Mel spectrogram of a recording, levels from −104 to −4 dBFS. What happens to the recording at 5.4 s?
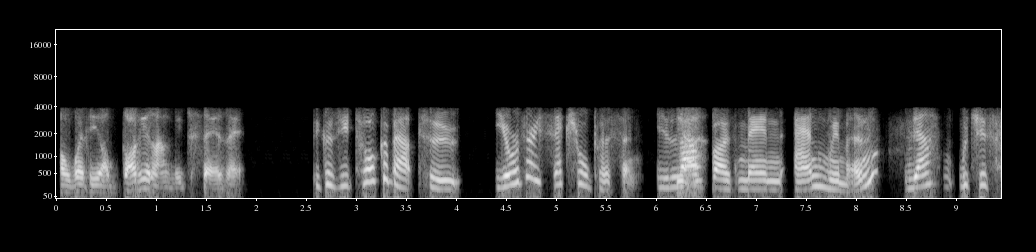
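At 5.4 s the speech is passing through G.723.1 codec damage, which runs through the whole clip. The codec codes the sound in 30 ms frames and updates its voice model slowly, so fast changes get smeared. The damage is heavy and fits a rate near 6 kbit/s. Nothing above 3.5 kHz survives, and the line band sits at about 250 Hz to 3.4 kHz. The speech sounds muffled and hoarse, with blurred consonants.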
